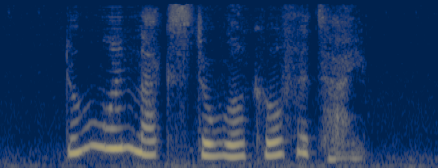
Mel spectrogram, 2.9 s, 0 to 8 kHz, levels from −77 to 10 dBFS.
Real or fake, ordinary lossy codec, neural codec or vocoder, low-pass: fake; none; codec, 16 kHz, 1.1 kbps, Voila-Tokenizer; none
